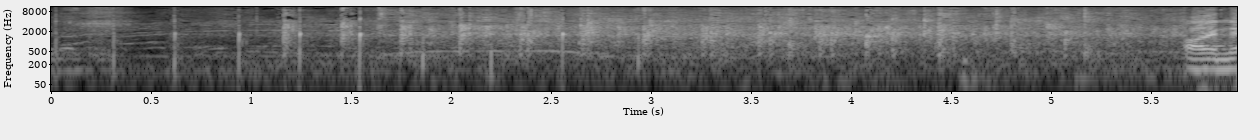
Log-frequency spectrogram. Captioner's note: applause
